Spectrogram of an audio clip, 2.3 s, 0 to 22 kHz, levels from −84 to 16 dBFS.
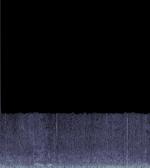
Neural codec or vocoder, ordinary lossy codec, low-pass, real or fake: codec, 16 kHz, 4 kbps, X-Codec, HuBERT features, trained on general audio; MP3, 32 kbps; 7.2 kHz; fake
